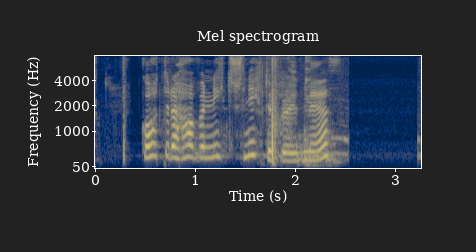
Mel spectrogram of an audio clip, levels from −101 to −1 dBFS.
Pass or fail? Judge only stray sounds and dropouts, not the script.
pass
